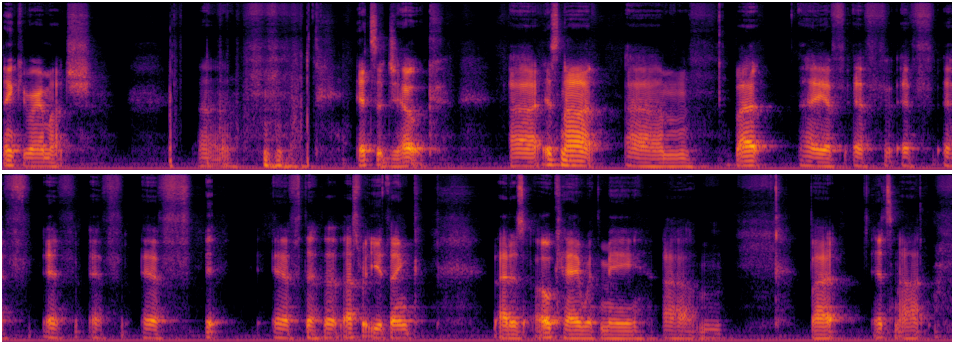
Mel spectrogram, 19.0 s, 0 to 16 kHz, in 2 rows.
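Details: Adult male speech-language pathologist who has stuttered since age 8, with speech therapy off and on until his early 20s; repeated word heard; stuttering.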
